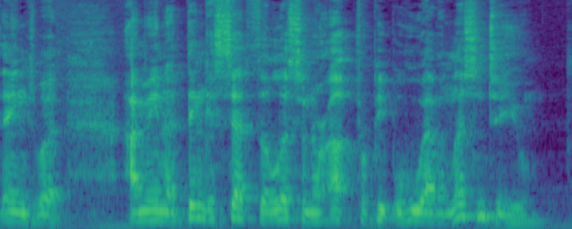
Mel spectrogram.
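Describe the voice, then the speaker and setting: Over noticeable background noise, the fairly quick speech shows ordinary pitch variation. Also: man. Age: 30s. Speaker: music reviewer. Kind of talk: casual album review. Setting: on camera at home, drinking beer. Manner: halting, many fillers and repetitions.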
